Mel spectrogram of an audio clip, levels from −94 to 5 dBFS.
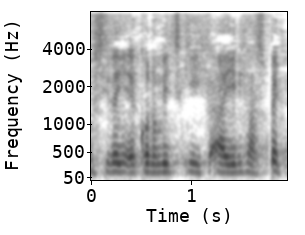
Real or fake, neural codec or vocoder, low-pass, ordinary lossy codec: fake; codec, 16 kHz, 16 kbps, FreqCodec, smaller model; none; none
